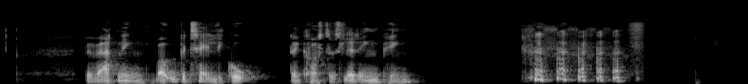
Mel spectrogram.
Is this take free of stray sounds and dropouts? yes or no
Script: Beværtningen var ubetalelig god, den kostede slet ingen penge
no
